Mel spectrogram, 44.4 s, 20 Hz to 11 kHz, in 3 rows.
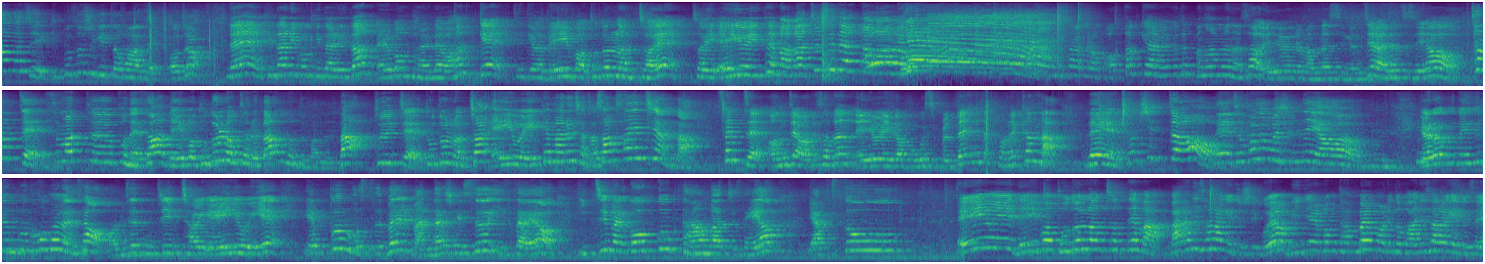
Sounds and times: Speech: 0.0 - 9.3, 10.2 - 44.4
Inside, large room or hall: 0.0 - 44.4.

